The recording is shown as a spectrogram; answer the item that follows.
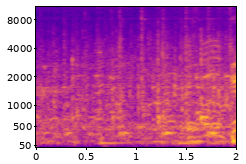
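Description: Indistinct talking from several people, with music playing in the background.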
